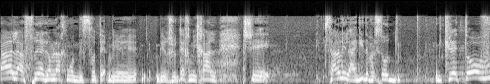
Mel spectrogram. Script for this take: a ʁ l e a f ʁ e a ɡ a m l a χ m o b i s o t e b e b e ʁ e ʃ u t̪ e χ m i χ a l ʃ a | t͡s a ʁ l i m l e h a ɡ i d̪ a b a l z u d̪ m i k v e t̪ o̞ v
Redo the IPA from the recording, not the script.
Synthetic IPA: a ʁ l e a f ʁ i a ɡ a m l a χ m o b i s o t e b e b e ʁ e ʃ u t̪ e χ m i χ a l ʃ e | t͡s a ʁ l i l e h a ɡ i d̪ a v a l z o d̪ m i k ʁ e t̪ o̞ v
